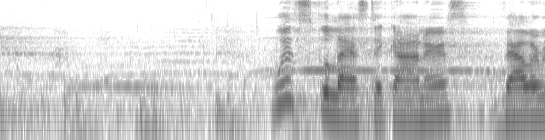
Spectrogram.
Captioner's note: audience cheering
